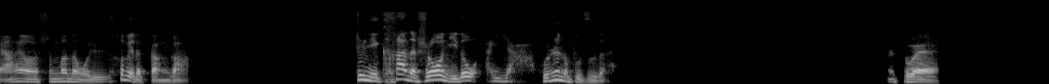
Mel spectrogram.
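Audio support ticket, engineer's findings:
Burst of packet loss, 0.95–1.11 s: receiver concealment holds the last sound and fades it for 134 ms, skipping 140 ms. Spectrogram: frozen, decaying band, then a hard restart.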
